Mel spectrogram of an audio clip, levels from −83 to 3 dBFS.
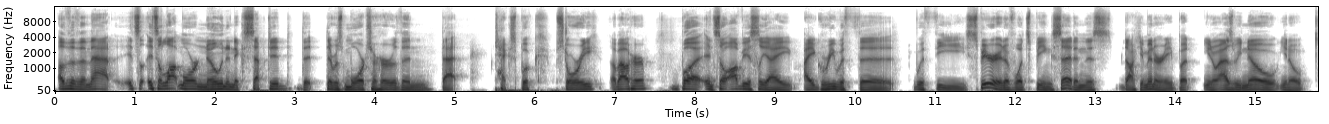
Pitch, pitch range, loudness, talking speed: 95 Hz, 85-110 Hz, -15 LUFS, 190 wpm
